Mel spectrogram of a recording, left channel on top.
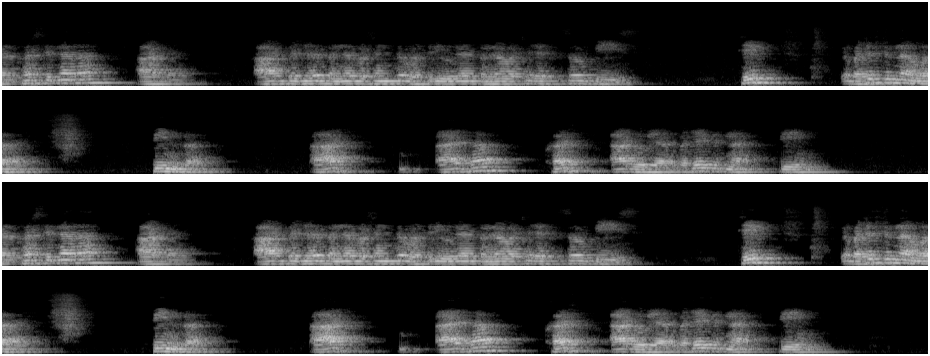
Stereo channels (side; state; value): both; normal; correlation 0.86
